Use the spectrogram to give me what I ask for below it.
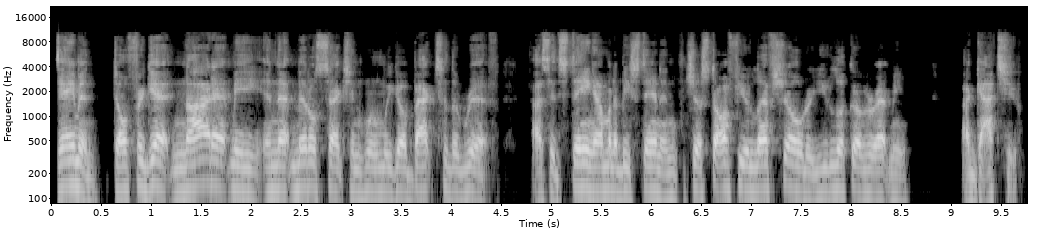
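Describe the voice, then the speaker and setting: Husky, animated storytelling man. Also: mid-range voice, normal speed, no room sound. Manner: animated anecdote-telling with quoted dialogue. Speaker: guitarist guest. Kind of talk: storytelling interview.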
